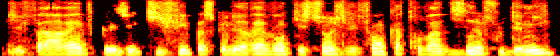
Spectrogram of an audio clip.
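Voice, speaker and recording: A fast-talking man from Congo, his mid-range voice a little mellow and his intonation fairly even, chats casually on a video call. He hesitates a lot, restarting and using fillers, and chuckles occasionally.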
